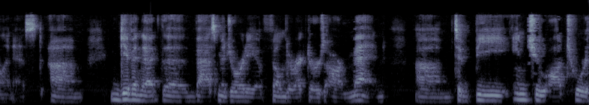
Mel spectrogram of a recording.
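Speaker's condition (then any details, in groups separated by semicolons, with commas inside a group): No condition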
